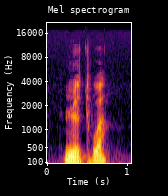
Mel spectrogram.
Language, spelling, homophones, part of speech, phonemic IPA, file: French, toit, toi / toua / touas, noun, /twa/, Fr-toit.ogg
- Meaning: roof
